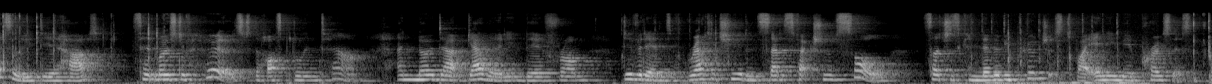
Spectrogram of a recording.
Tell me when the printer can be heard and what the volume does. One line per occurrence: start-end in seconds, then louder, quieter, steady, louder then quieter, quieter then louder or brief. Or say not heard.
not heard.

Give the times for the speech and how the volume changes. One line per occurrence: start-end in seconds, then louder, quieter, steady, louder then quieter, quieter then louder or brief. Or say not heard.
0.0-12.0 steady.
